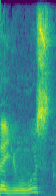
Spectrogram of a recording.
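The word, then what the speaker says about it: use: यूज़ करते हैं, यानी जब हम किसी नाम के लिए या किसी नाउन के तौर पर इस वर्ड को यूज़ करते हैं तो वहाँ पर इसका प्रोनाउंसिएशन जेड के साउंड के साथ ना हो करके से के साउंड के साथ होता है।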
